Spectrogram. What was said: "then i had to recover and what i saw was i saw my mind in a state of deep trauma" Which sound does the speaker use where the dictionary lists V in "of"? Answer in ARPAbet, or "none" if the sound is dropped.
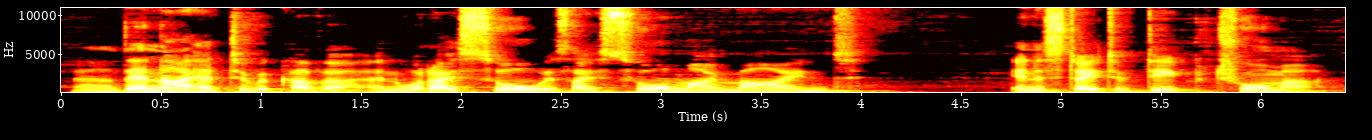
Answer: V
